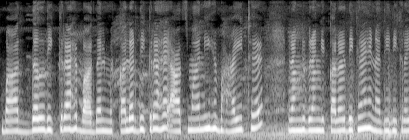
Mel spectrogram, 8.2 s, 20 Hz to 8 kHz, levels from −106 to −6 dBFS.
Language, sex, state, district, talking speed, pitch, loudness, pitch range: Hindi, female, Bihar, Lakhisarai, 175 wpm, 230 Hz, -13 LUFS, 220-250 Hz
